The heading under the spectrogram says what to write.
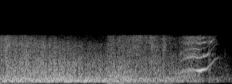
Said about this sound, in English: Oh, right. The explosion.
